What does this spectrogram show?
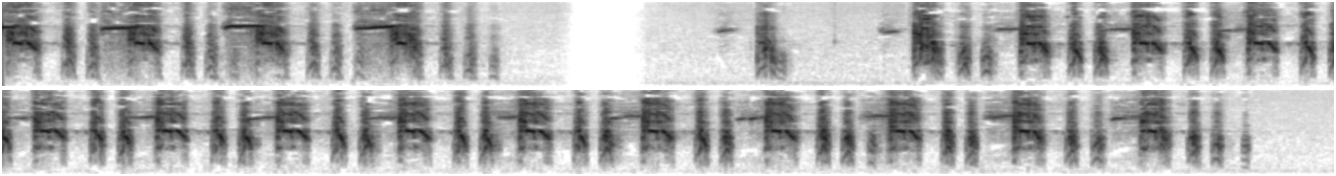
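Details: Francolin call series: scratchy, squawking notes with bright rising whistles, a brief burst, a pause of about two seconds, then a long, fast, regularly repeated run of the same phrase.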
